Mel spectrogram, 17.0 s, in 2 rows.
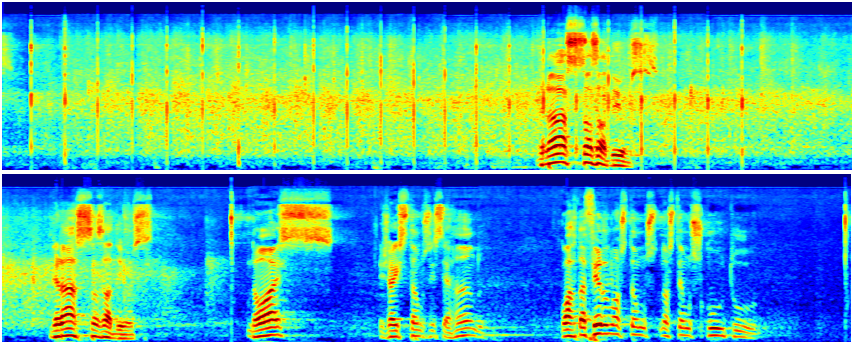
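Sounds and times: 
audience clapping: 0.0s - 10.9s
speech: 5.4s - 6.4s, 9.0s - 10.1s, 11.0s - 11.6s, 12.3s - 16.2s.

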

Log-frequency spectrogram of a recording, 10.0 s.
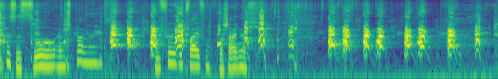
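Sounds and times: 
speech: 0.1s - 2.4s, 3.1s - 5.2s
dog barking: 2.2s - 6.0s, 6.6s - 9.8s.

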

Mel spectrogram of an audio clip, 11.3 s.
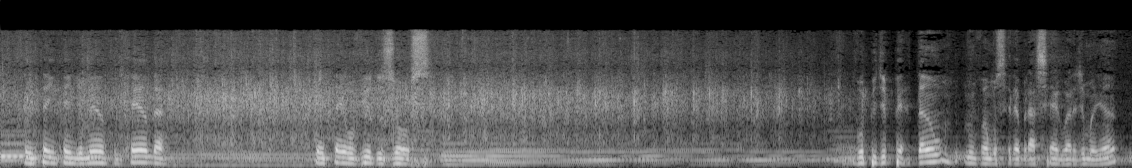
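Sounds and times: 
audience applause: 0.0s - 8.8s
speech: 0.2s - 1.9s, 3.1s - 5.0s, 8.6s - 11.3s.

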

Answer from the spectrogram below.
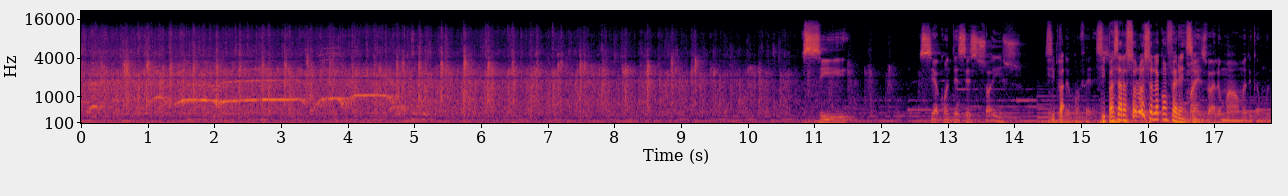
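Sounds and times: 
audience applause: 0.0s - 12.3s
speech: 12.8s - 17.8s.

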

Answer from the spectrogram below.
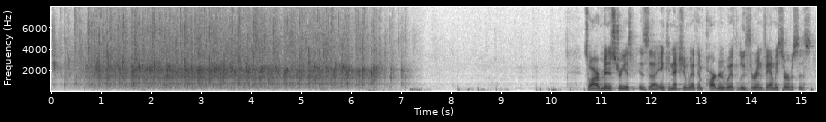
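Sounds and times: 
audience applause welcoming a speaker to the stage at a church service: 0.0s - 7.4s
speech: 10.7s - 15.2s.

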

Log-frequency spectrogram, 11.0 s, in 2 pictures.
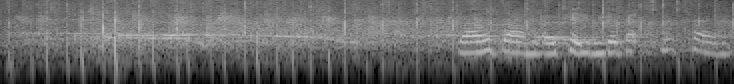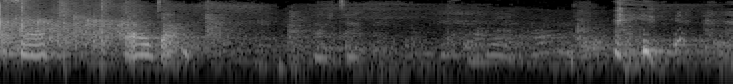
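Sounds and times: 
audience applause: 0.0s - 7.2s
speech: 3.4s - 7.1s.

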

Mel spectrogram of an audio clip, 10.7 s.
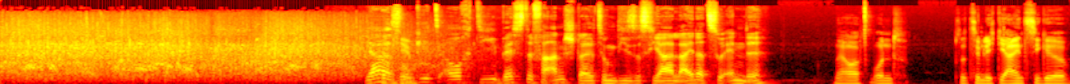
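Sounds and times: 
applause played from a sound track: 0.0s - 5.0s
speech: 3.6s - 7.8s, 8.4s - 10.6s.

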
